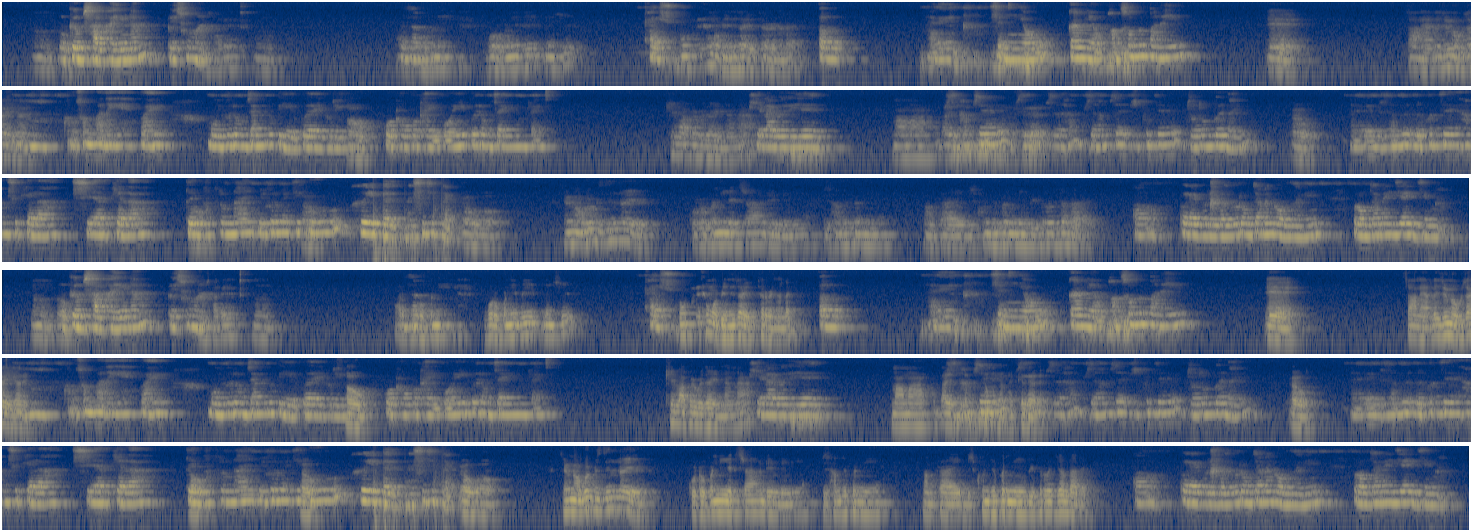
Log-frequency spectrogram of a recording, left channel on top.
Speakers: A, on the right; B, on the left.
A: उम औ
B: गोमसारखायोना बे समा
A: गोमसारो उम
B: मोजां
A: आरो बर'फोरनि
B: मोनो
A: बर'फोरनि बे मोनसे।
B: <unintelligible>
A: बे समाव बेनो जाहैथारबाय नालाय।
B: औ। आरो जोंनियाव गामियाव फांसनबो बानायो।
A: ए। जानायालाय जोंनावबो जायो
B: उम
A: आरो।
B: फांसन बानायो बाहाय बयबो रंजानो लुगैयो बोराय बुरि।
A: औ
B: गथ' गथाय बयबो रंजायो ओमफ्राय।
A: खेलाफोरबो जायो। नोंदां ना
B: खेलाबो होयो।
A: मा मा जायोफालाय
B: बिहामजो
A: नोंथांमोननालाय
B: बि
A: खेलायालाय?
B: बिहा बिहामजो बिखुनजो दुरुं बोनाय
A: औ।
B: आरो बिहामजो बिखुनजो हांसो खेला सियार खेला दो
A: औ
B: बुख्रुबनाय बेफोरबायदिखौ
A: औ
B: होयो आरो नोंसिनिथिलाय?
A: औ औ जोंनावबो बिदिनो जायो। गथ'फोरनि एक्सट्रा उन्दैनि बिहामजोफोरनि ओमफ्राय बिखुनजोफोरनि बेफोरबायदि आलादा आरो।
B: अ बोराय बुरै बयबो रंजानांगौ होननानै रंजानाय जायो जोंना।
